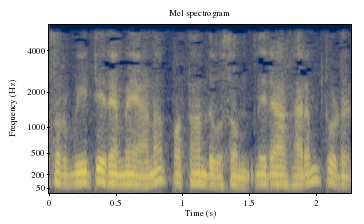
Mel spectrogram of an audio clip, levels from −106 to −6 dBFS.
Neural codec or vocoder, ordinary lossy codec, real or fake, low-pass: none; none; real; 5.4 kHz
